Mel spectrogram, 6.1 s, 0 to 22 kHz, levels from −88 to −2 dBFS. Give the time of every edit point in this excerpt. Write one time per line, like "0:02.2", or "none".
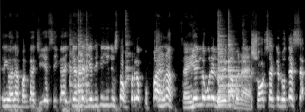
0:01.4
0:05.1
